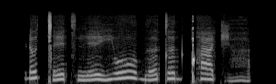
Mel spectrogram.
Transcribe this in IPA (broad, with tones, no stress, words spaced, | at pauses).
ɽə˧˥˧ ǀe˩˧˩t͡sŋe˩˧˩ joː˧˥˧ɡəː˩˥tə˧˥˧d ǃʰa˥˧ t͡ʃa̤˩˧˩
